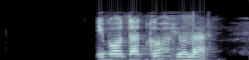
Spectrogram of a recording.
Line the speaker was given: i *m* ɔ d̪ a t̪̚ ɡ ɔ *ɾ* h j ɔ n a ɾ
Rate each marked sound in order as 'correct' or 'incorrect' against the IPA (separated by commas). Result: incorrect, incorrect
